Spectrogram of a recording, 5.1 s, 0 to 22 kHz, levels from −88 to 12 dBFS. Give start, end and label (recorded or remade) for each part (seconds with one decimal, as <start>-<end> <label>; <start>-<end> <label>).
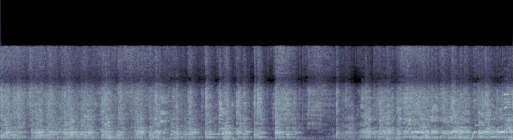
0.0-5.1 recorded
